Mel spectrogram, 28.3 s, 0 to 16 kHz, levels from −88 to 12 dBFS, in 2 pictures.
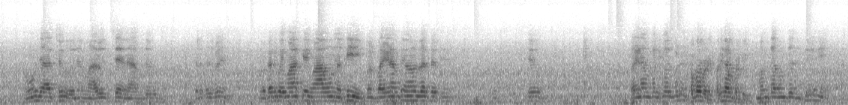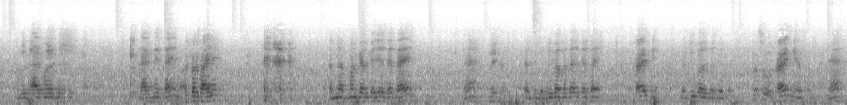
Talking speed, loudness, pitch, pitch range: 35 wpm, -24 LUFS, 145 Hz, 135-155 Hz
